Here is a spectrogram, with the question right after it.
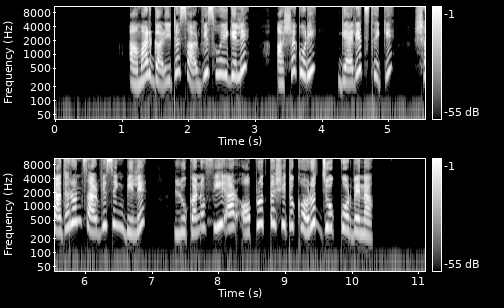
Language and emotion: Bengali, fearful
